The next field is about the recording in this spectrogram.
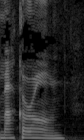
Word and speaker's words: macaron: Look at any recipe for a macaron. Yeah. Trust me. – It's how pronounces it differently every time she says it. – I'm trying to remember what the Google lady said. Macaron.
